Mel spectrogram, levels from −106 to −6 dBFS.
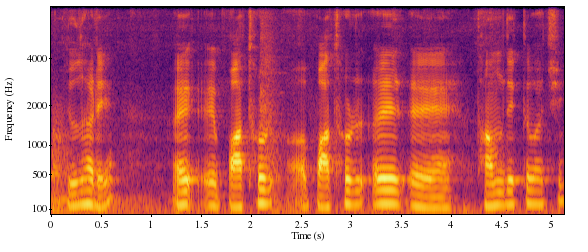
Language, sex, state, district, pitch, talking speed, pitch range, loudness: Bengali, male, West Bengal, Purulia, 140 Hz, 105 wpm, 120-145 Hz, -19 LUFS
